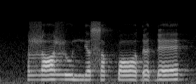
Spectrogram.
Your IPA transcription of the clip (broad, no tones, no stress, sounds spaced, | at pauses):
ɮ ɒ ɮ u nʲ ɒ s ɒ k͡p ɔ ɗ ə ɗ ɛ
